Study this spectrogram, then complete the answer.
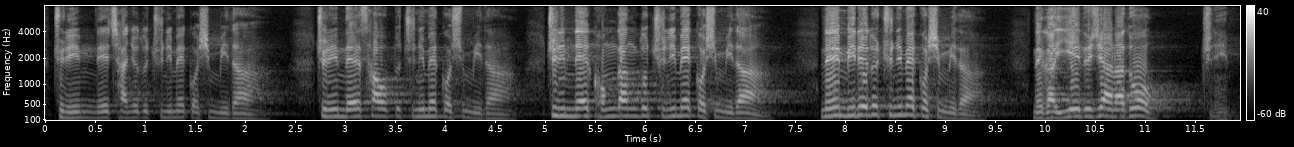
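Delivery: building steadily from measured to loud; fervent confession. Acted. Believer giving everything over to the Lord, building confession. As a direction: surrender each thing with rising conviction. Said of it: "이 고백이 제단 위에".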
